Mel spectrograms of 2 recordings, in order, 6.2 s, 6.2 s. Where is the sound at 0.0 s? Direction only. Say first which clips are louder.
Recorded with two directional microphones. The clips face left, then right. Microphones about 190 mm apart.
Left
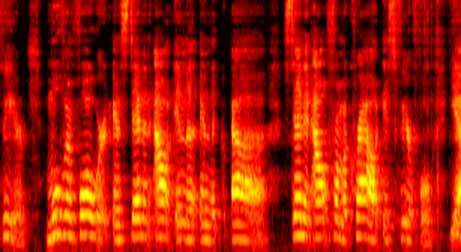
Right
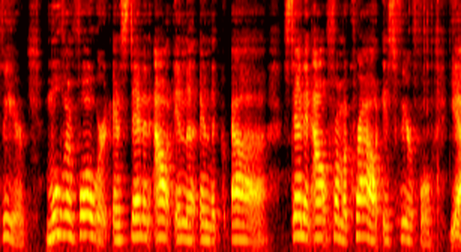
Right 3 dB; 30° right (ahead or behind).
